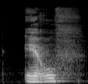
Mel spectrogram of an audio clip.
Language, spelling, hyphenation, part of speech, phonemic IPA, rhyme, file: Dutch, eroev, eroev, noun, /eːˈruf/, -uf, Nl-eroev.ogg
- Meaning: eruv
